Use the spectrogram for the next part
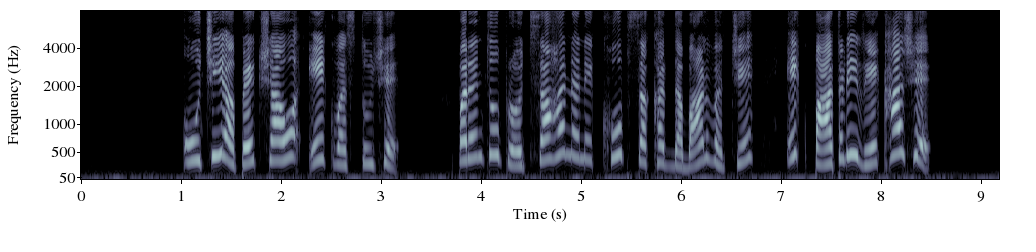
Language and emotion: Gujarati, angry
